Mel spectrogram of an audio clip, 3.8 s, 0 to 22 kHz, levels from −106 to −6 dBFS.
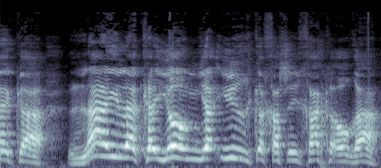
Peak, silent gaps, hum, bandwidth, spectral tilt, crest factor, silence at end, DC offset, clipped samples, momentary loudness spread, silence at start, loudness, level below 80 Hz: -2 dBFS; none; none; 9.6 kHz; -5.5 dB/octave; 20 dB; 0 s; under 0.1%; under 0.1%; 11 LU; 0 s; -21 LUFS; -64 dBFS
